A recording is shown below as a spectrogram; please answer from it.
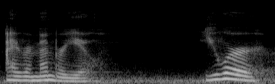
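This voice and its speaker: A woman's voice: medium pitch, takes it slowly, long reverb tail, slight background noise, natural voice. An actress playing a wounded, defiant young woman in an audio drama, speaking bluntly and emotionally. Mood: dazed. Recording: loud music over the voice.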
